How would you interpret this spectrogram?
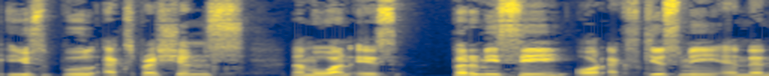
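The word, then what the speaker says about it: permisi: in basa you simply just need to say permiss okay how do you say it again per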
